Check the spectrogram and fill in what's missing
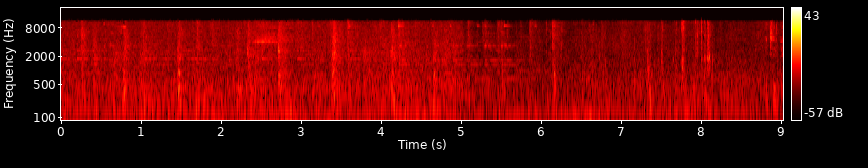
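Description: A train rolls along in Assassin's Creed Syndicate, its steady rumble and rhythmic wheel clatter continuing throughout with periodic sharp clacks, fairly loud and close, with no one talking.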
